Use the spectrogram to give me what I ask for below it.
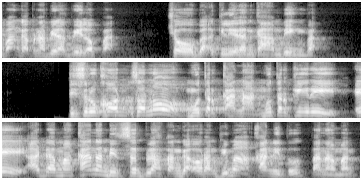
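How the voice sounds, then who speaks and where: An older man gives a mosque study sermon in a high, very bright voice. He talks in a chatty, joking way. He keeps tossing questions at the congregation. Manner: chatty, jokey, keeps asking the audience questions. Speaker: preacher.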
